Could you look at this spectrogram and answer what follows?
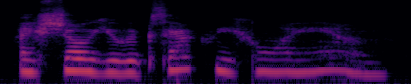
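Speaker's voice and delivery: usual speaking voice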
